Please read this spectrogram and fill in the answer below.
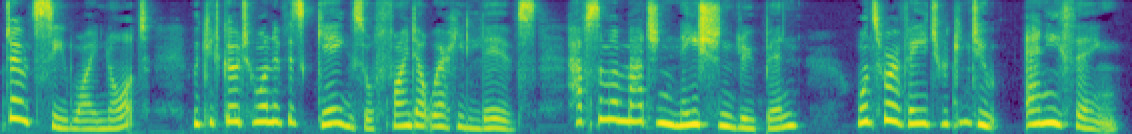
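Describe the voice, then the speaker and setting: A woman's voice: high voice, expressive, moderate pace, pitched above the performer's own voice. A woman voicing a cocky, playful teenage schoolboy with a casual, mock-offended manner in an audiobook. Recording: music playing underneath.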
